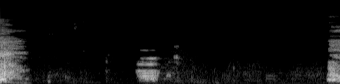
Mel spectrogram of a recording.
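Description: An adult gives a sharp cough, a short voiced throat clear, then another cough burst, in a quiet room.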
